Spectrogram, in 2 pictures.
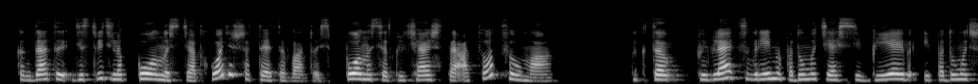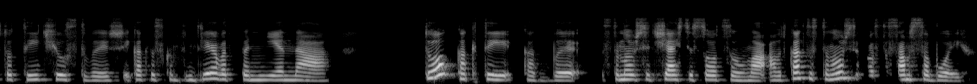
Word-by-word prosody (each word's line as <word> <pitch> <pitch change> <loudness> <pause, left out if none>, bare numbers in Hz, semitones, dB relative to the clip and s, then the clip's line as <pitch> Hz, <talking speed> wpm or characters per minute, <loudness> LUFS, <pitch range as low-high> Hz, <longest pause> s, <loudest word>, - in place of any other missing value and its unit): когда 220 +2 +2
ты 235 -2 +2
действительно 230 +2 -3
полностью 195 -8 +5
отходишь 440 - +1
от 225 -1 -11
этого, 175 -5 -3
то - - -11
есть 140 - -13
полностью 235 -5 +7
отключаешься 210 +3 -2
от 175 0 -5
социума, 210 - -2 0.8
как-то 220 0 +1
появляется 255 +5 +3
время 250 +2 +2
подумать 245 +1 -2
и - - +2
о 210 - -3
себе, 210 +4 +2 0.2
и 200 - -8
подумать, 230 +4 -3
что 230 -1 -6
ты 225 0 -5
чувствуешь, 195 -5 -6
и - - -8
как-то 220 +1 -5
сконцентрироваться 225 +2 -2
не 205 0 -2
на 185 -4 -1 1.0
том, 450 +10 +6
как 250 0 -3
ты, 220 -1 0
как 195 -3 -10
бы, 180 +2 -1 0.3
становишься 225 0 -2
частью 220 0 +1
социума, 200 -5 -1
а 190 - -5
вот 195 0 -9
как 280 +1 +4
ты 265 - -6
становишься 275 +3 -2
просто 210 0 -12
сам 220 0 +2
собой. 190 -7 -4
220 Hz, 140 wpm, -23 LUFS, 195-235 Hz, 1.0 s, полностью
